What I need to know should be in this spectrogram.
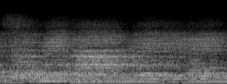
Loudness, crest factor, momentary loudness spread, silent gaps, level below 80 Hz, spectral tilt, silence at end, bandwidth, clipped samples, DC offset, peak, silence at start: -26 LUFS; 16 dB; 4 LU; none; -48 dBFS; -5 dB/octave; 0 s; 12 kHz; under 0.1%; under 0.1%; -12 dBFS; 0 s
